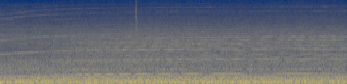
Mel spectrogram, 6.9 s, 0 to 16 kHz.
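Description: Jet engines of a PMDG 737NGX in a flight simulator spooling at takeoff power, a steady loud roar with a low rumble and a faint whine above, continuous and unbroken throughout.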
